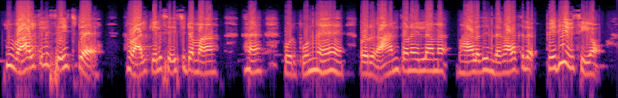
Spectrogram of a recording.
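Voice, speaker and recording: A woman's voice: high voice, a bit bright, no echo. A woman voicing an elderly, tender mother-in-law in a cartoon, consoling and blessing her daughter-in-law. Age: older. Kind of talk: Tamil cartoon voice acting.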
